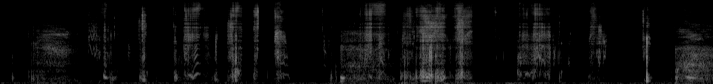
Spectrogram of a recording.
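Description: Someone chews sweet, crunchy food, producing a series of quiet, irregular crunches and crackles, separated by short pauses.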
